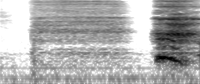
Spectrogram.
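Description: A woman's audible breath, an even, pitchless rush lasting about a second, followed near the end by the start of her speech.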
